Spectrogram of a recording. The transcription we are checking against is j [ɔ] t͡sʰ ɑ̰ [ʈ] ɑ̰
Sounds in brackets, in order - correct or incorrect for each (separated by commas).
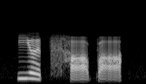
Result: incorrect, incorrect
